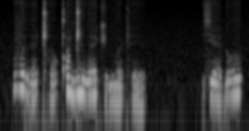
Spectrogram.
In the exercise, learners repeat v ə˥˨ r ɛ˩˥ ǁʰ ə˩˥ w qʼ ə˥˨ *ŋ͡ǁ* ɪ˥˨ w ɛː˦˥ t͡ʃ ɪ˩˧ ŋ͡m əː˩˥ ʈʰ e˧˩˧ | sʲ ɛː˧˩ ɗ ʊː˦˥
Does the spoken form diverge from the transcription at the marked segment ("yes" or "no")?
no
